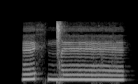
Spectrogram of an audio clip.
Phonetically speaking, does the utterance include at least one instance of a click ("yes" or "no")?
yes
